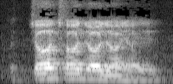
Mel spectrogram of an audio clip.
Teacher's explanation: च छ ज झ ञ ये तालव्य है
